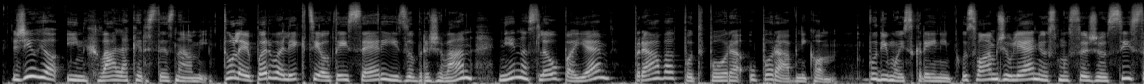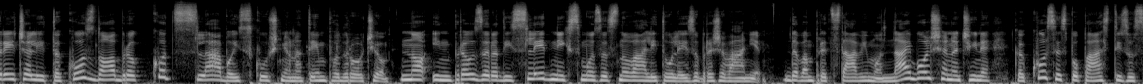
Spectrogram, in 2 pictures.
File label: Slovenian Female E-learning Tutorial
